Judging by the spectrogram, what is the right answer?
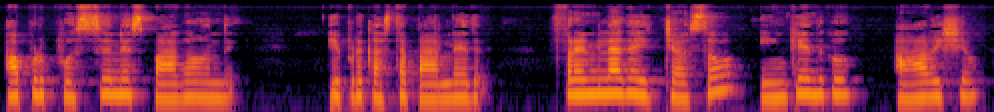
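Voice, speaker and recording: Woman doing a young man, teasing, possessive, firm, slightly high voice, storybook reading. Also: flat delivery, brisk, close to an everyday voice.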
